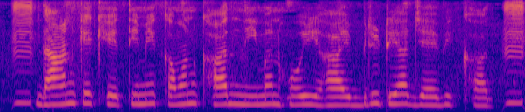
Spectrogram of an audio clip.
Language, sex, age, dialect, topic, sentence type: Bhojpuri, female, 25-30, Northern, agriculture, question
